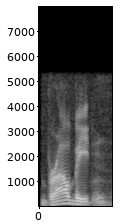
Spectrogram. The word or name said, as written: browbeaten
